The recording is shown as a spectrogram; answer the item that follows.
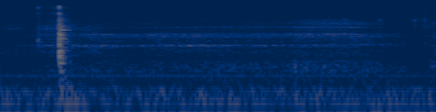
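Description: Quiet room tone with a single short click about a third of a second in, a small handling sound.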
